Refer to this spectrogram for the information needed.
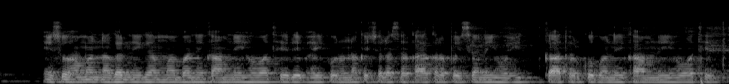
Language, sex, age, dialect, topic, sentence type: Chhattisgarhi, male, 18-24, Western/Budati/Khatahi, banking, statement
